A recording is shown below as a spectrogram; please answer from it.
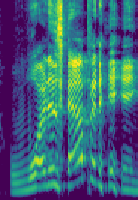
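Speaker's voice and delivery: high, drawn-out baffled exclamation; mock bewilderment. Podcaster retelling finding Arcane on a soccer subreddit, mock bewilderment. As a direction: stretch it out in amused disbelief. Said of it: "I was like".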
